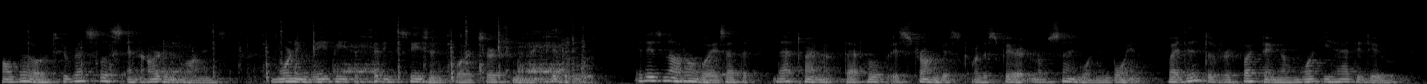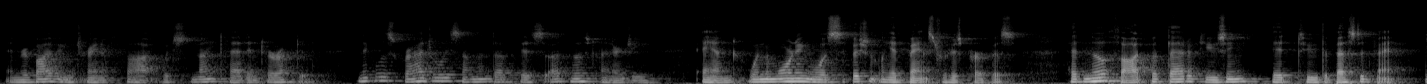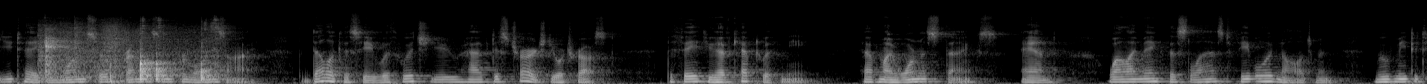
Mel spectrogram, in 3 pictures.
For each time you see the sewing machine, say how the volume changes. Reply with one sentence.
You can hear the sewing machine from 0.1 to 6.0 s, getting louder.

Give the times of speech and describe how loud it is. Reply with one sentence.
The speech can be heard from 0.0 to 42.7 s, getting louder.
